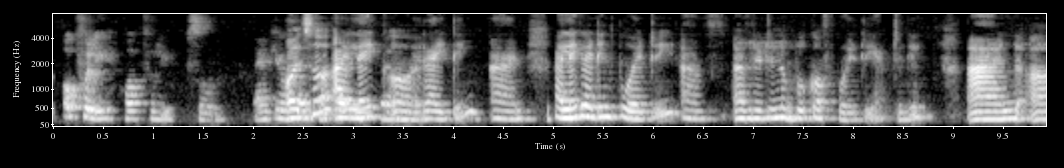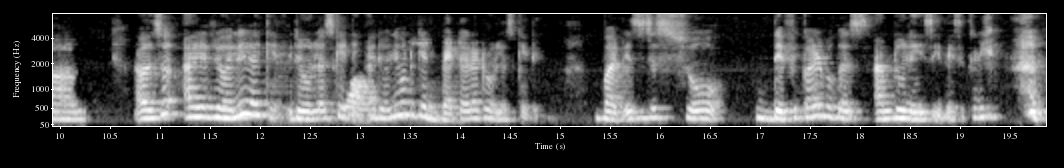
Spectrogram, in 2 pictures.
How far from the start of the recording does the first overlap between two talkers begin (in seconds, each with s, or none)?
2.3 s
